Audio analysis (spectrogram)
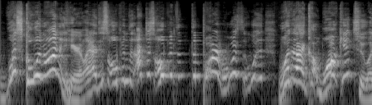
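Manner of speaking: high-pitched, stammering mock bewilderment; alarmed disbelief. Reacting to screams on opening the barber's door, high mock alarm. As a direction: squeal it out, tripping over the words. Acts out his shocked reaction.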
